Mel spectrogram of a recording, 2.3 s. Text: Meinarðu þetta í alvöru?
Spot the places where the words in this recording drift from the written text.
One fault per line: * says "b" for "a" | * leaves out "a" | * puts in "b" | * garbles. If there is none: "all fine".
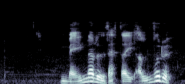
all fine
